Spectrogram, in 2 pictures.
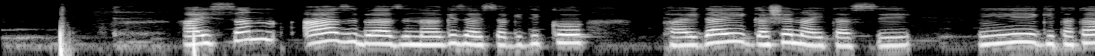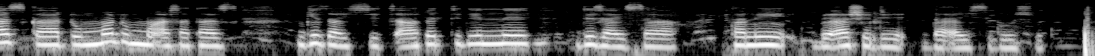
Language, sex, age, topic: Gamo, female, 25-35, government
